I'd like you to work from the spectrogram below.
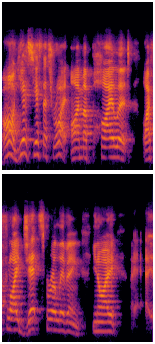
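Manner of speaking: put-on high, tumbling child's voice full of excitement; a thrilled kid bragging that he flies jets; excited boy. Boy excitedly telling his grown-up self he is a pilot. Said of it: "just getting all excited".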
